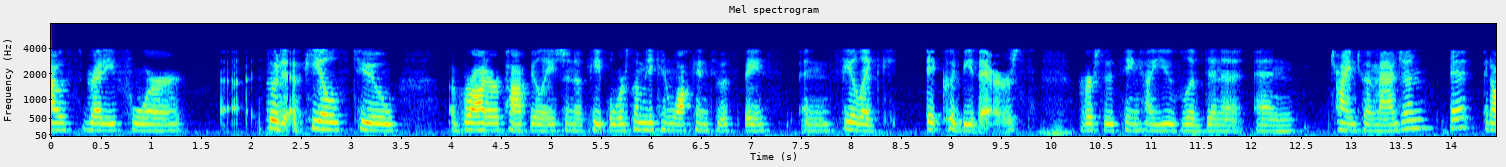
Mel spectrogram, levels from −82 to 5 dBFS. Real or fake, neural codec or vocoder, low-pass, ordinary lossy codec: real; none; 7.2 kHz; AAC, 16 kbps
